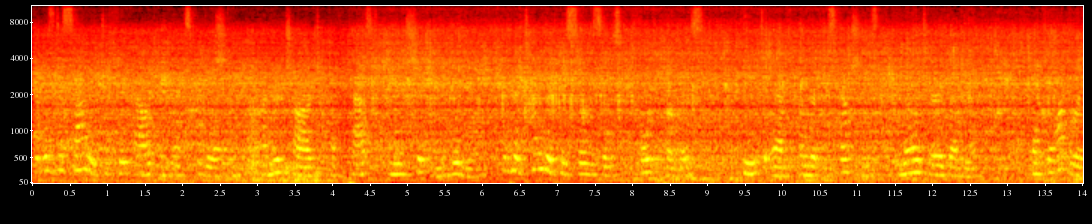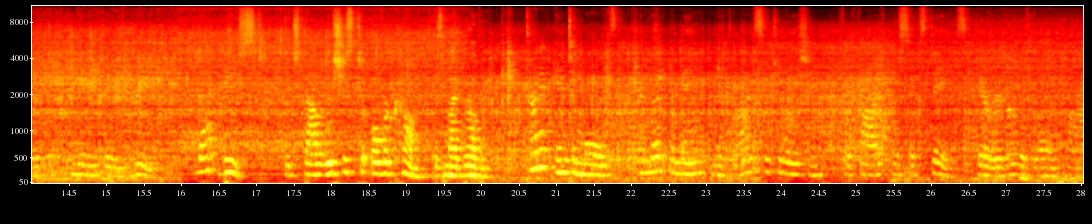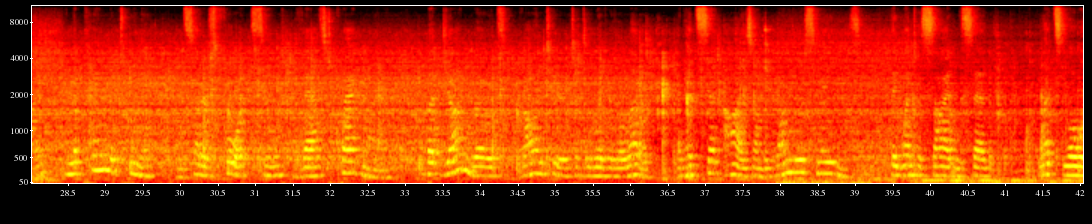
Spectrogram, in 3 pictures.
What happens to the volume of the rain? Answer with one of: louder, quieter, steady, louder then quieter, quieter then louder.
quieter.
